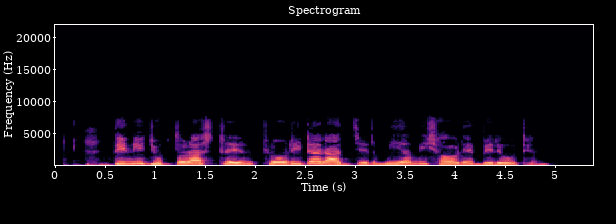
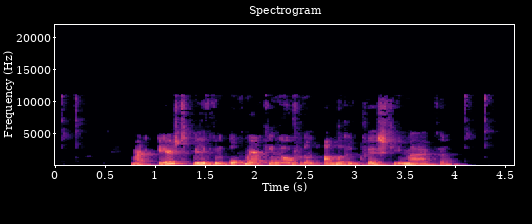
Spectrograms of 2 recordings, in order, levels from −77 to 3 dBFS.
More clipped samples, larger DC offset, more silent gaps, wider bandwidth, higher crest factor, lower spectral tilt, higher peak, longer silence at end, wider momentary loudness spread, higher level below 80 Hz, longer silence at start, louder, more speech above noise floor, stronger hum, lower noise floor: neither; neither; neither; second, 7.4 kHz vs 11.5 kHz; about the same, 14 dB vs 18 dB; about the same, -6.5 dB/octave vs -6 dB/octave; about the same, -2 dBFS vs -2 dBFS; about the same, 0.5 s vs 0.55 s; second, 7 LU vs 12 LU; first, -56 dBFS vs -64 dBFS; second, 0.45 s vs 0.75 s; first, -15 LUFS vs -19 LUFS; second, 22 dB vs 48 dB; neither; second, -36 dBFS vs -66 dBFS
